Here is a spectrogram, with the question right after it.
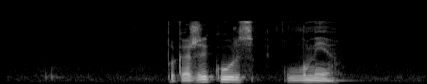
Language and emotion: Russian, neutral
